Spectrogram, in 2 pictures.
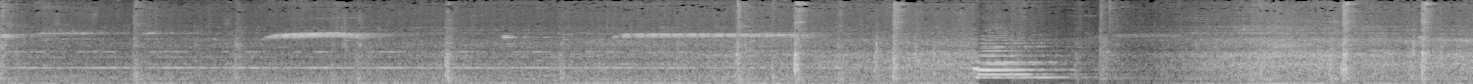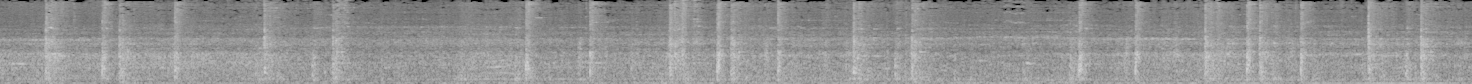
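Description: Passenger train approaching with intermittent high-pitched squealing for the first several seconds and a short horn blast about ten seconds in. Its coaches then pass close by with a low rumble and fast, irregular clicking of wheels over the rail joints.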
